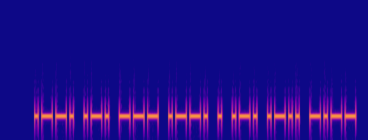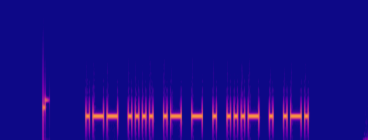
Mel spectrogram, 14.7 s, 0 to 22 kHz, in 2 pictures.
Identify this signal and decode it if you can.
Morse code, heard as a keyed tone, about 17 wpm, 700 Hz. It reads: PROPERLY WHATEVER
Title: Sentences from Top 1100 Words - New Word Drill Alt - 17wpm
